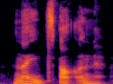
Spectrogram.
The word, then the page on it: nayts'a'n: hupa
